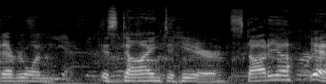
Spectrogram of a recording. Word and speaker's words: Stadia: Stadia? Yeah, Stadia. Oh, Like is that how you say it? Yeah, it's like stadium.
